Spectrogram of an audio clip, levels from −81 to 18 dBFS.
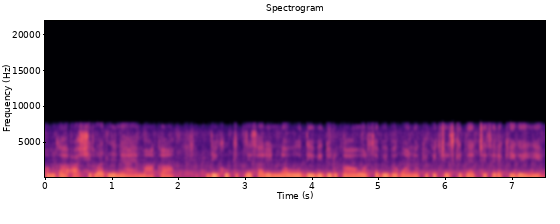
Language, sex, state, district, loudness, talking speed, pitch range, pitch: Hindi, female, Goa, North and South Goa, -14 LUFS, 190 wpm, 170-185 Hz, 180 Hz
